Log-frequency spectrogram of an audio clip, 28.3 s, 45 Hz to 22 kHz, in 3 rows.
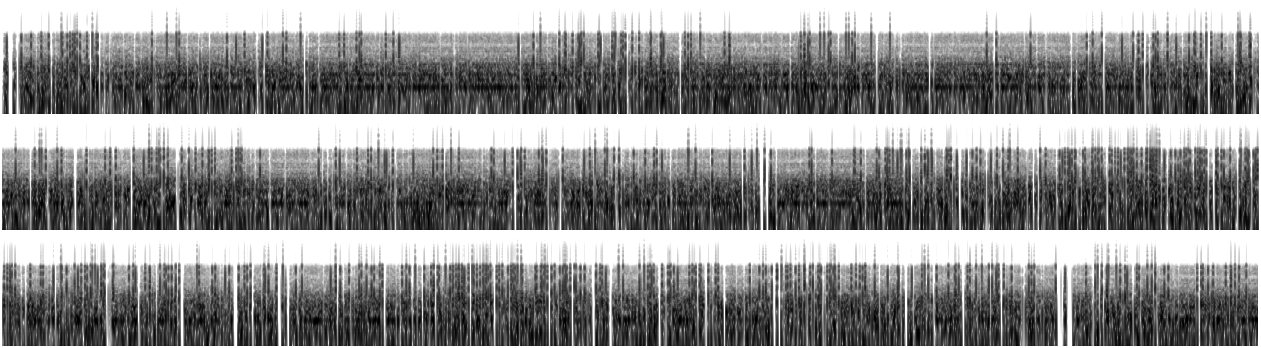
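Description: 1994 Suzuki GSX-R 750's inline-four engine running steadily at cruising speed, its note holding one pitch, mixed with wind rushing over the fairing-mounted action-camera microphone.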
